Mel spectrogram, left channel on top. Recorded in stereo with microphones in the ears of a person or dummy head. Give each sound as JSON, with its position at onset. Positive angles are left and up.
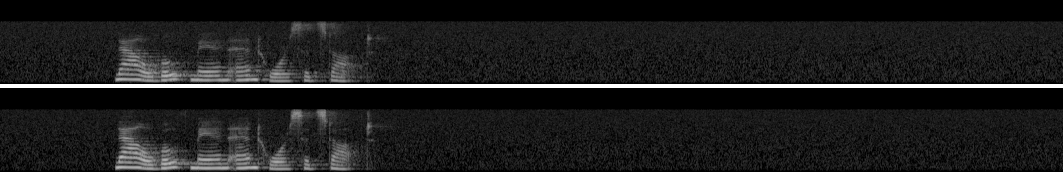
{"t": 1.1, "sound": "a woman speaking", "side_deg": -20, "distance_m": 0.7}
